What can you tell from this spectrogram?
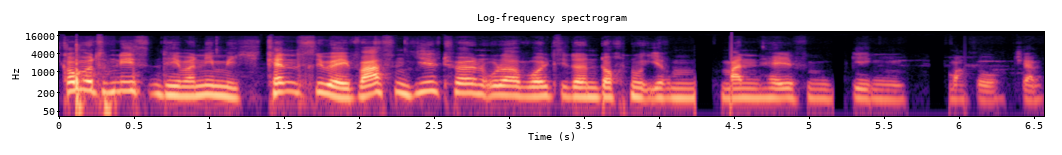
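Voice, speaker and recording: A man with a normal speaking voice, fairly high in pitch, talks at a fairly quick pace with lively intonation and big swings in loudness. The sound is dry and close, with no echo. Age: 20s. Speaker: wrestling podcast host. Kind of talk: casual chat.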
